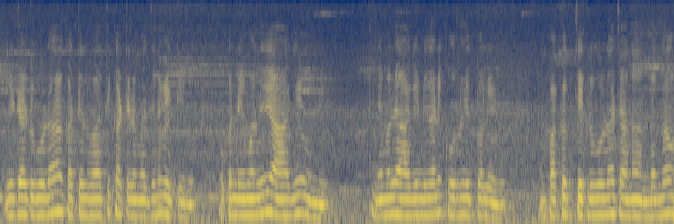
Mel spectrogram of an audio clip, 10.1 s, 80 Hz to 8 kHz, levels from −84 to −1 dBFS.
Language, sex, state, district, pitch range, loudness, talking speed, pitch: Telugu, male, Telangana, Nalgonda, 165-175 Hz, -17 LUFS, 115 wpm, 170 Hz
